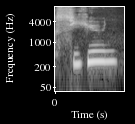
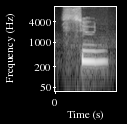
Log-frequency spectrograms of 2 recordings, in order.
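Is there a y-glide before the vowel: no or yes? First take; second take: yes; no. First: A y-glide comes before the vowel. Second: No y-glide comes before the vowel. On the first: The speaker calls it wrong. "notice I don't pronounce it like soon" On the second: The speaker calls it right. "It's just soon"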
